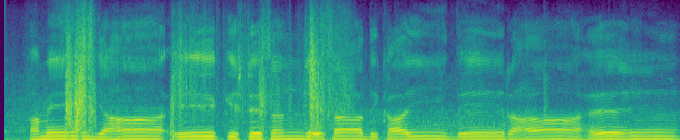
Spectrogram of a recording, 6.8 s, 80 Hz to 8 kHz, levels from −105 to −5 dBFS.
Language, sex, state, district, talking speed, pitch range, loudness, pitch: Hindi, male, Rajasthan, Jaipur, 80 wpm, 155-170 Hz, -13 LUFS, 165 Hz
